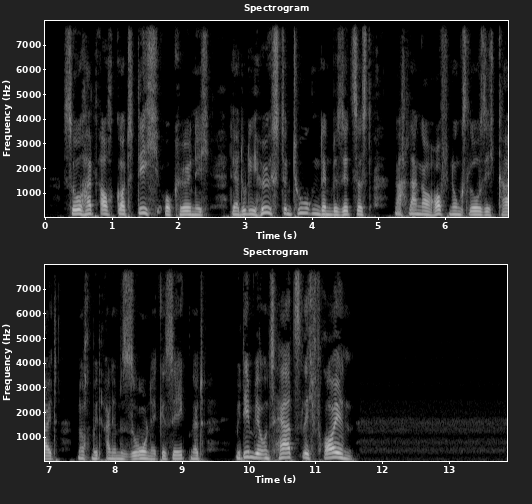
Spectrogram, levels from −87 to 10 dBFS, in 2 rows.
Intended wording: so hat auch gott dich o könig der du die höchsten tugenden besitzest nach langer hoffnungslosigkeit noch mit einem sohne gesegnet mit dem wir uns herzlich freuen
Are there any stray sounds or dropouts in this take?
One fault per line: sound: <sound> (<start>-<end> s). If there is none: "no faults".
no faults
